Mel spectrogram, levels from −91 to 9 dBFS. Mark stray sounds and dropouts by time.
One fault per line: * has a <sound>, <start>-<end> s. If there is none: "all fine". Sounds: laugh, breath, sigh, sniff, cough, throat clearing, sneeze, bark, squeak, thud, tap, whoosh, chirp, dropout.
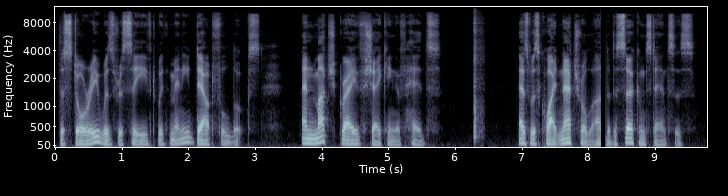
* has a tap, 6.3-6.5 s
* has a dropout, 8.2-8.3 s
